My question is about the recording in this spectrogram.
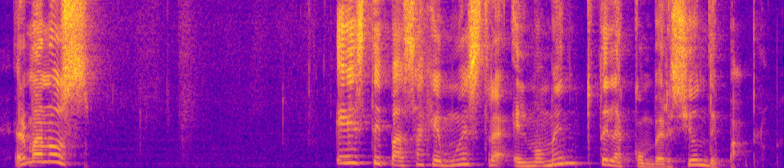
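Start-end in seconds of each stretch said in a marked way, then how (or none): none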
